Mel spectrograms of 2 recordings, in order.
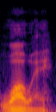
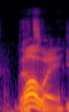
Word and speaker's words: Huawei: How do you say it? – Huawei. – Huawei. – Yeah. That's the closest English, pronunciation. It's not perfect, but Huawei is the kind of how that's actually supposed to be pronounced.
